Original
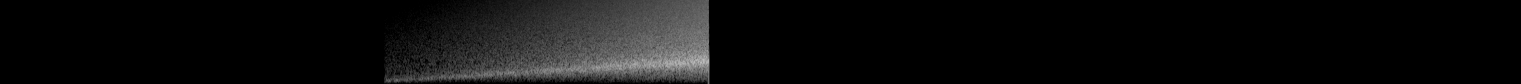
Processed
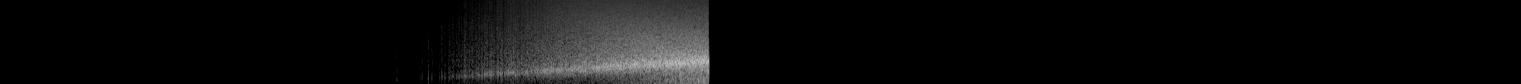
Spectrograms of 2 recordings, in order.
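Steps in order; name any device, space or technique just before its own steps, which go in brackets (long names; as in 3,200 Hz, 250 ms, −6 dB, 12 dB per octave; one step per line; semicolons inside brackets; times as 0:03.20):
early transistor amplifier (dead-zone distortion −39 dBFS; slew-rate limiting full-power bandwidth 180 Hz)
level +4 dB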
